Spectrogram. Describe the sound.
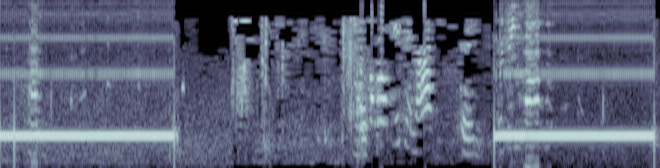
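A telephone dial tone hums as a steady, loud, unbroken tone for about two seconds. It gives way to a stretch of irregular sounds and a voice, then returns just as steady at the end.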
